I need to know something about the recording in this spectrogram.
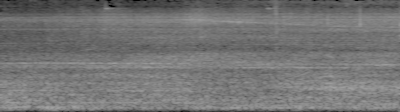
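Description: Steady low rumble of outdoor city background noise, even throughout with no distinct events.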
